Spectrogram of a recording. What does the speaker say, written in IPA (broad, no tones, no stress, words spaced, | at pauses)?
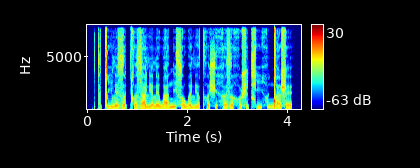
tɐǀilɛ zʌ ǀʰʌzalʲa lɛwan̪i sɔwɐlʲʌt̪ʰʌ ʃɪhɐzʌ hoʂɪt͡ɕʰihʌ ŋ͡ǃaʂɛ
